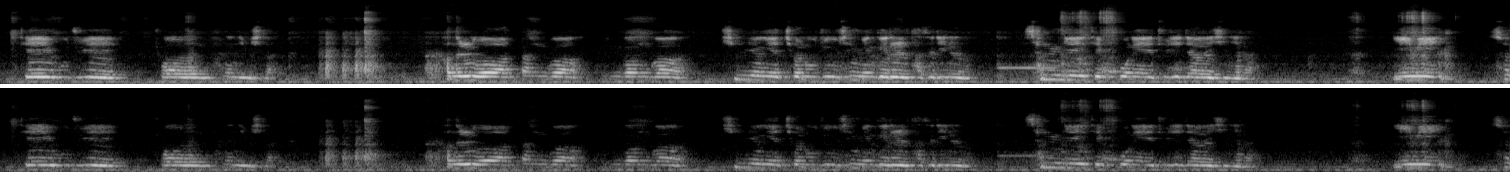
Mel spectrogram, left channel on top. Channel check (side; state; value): right; quieter; 7.1 dB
